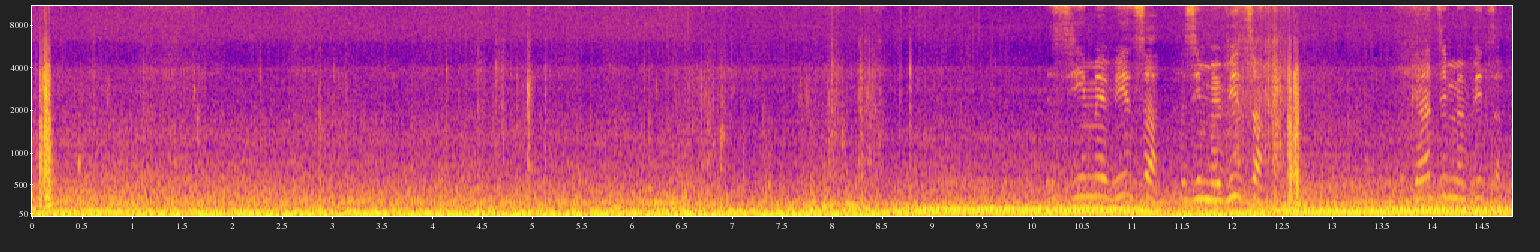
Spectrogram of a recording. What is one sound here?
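A car engine rumbles steadily at low speed.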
